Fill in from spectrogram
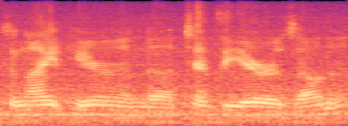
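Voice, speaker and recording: Over noticeable background noise, a man talks at a fairly slow pace. His pitch is very deep and low. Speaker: rock singer and bandleader. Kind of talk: casual interview. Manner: loud.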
